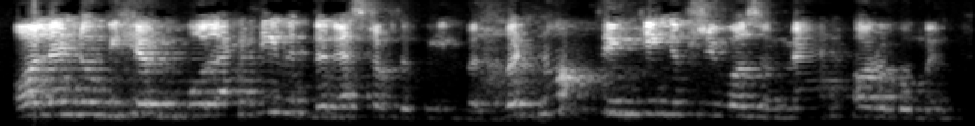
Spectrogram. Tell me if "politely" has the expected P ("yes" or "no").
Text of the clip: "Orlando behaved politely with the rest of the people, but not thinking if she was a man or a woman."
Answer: no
